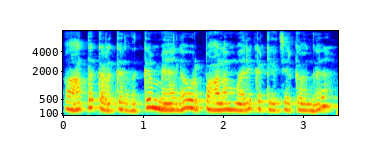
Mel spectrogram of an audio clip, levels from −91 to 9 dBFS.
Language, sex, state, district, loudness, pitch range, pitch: Tamil, female, Tamil Nadu, Nilgiris, -14 LUFS, 180-220 Hz, 190 Hz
